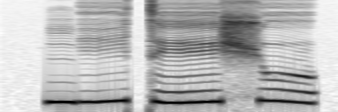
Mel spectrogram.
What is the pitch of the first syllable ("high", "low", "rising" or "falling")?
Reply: rising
